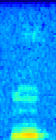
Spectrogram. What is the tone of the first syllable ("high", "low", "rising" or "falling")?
high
